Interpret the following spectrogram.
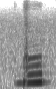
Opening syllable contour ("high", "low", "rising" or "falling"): high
